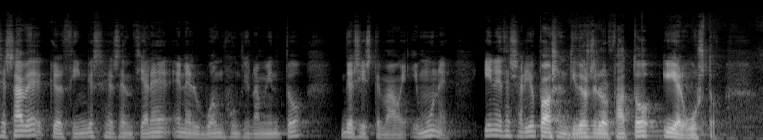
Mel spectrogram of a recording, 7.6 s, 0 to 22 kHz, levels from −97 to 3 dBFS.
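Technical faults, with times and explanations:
5.4 s and 6.42 s, microphone volume stepped up: input gain jumps about 8 dB, then about 4 dB, lifting speech and background together instantly, not gradually as when a talker moves closer.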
